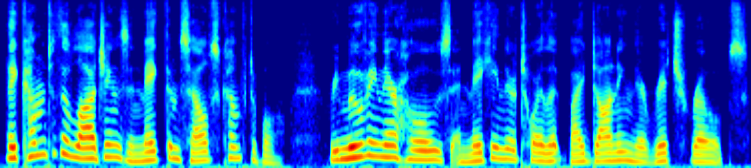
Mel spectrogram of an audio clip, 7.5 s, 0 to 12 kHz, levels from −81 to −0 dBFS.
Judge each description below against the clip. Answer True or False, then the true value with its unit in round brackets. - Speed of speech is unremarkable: True (170 wpm)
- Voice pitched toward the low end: False (185 Hz)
